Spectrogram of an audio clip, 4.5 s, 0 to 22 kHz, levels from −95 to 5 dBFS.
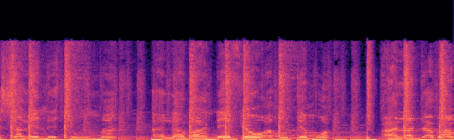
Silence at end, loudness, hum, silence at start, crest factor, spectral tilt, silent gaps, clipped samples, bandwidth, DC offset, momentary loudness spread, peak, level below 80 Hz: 0 s; -16 LUFS; none; 0 s; 10 dB; -5 dB/octave; none; under 0.1%; 16 kHz; under 0.1%; 4 LU; -4 dBFS; -18 dBFS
